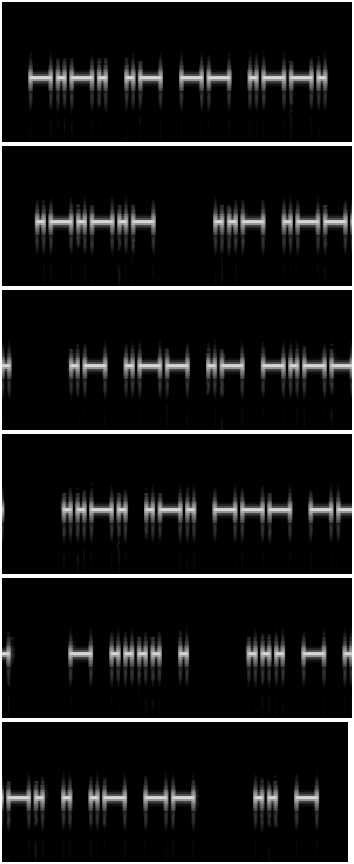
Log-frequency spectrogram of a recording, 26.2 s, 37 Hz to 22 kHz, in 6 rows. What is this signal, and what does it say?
Morse code, heard as a keyed tone, about 14 wpm, 700 Hz. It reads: CAMP . UP AWAY FROM THE STREAM IT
